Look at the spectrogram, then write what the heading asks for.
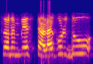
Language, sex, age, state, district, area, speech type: Kannada, female, 60+, Karnataka, Chikkaballapur, urban, conversation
